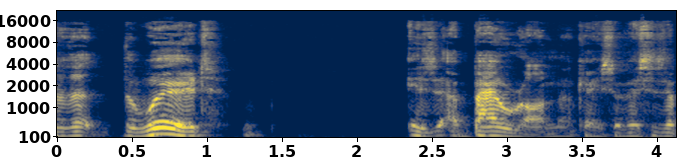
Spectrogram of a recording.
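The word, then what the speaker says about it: bodhrán: the word is a bauron okay so this is a bauron uh some people pronounce it buran but uh traditionally called a bauron which is a gaelic irish word uh the question is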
